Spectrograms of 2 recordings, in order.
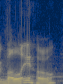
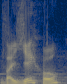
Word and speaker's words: Vallejo: insisted on calling this vallejo on the stream even though i don't think that's how it's pronounced in america but he says it's a spanish name it should be pronounced spanishly i disagree but that's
